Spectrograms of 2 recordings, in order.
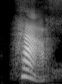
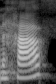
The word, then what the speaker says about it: half: Half. So again, half, no L because we have the A here.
